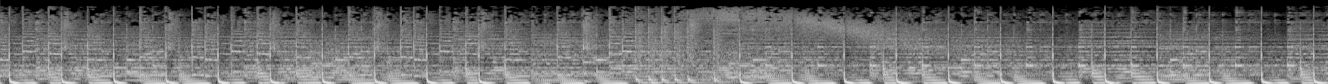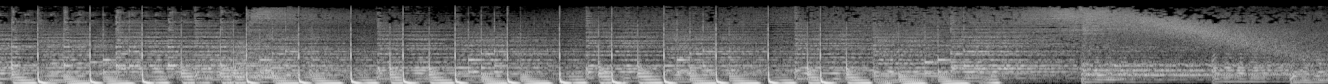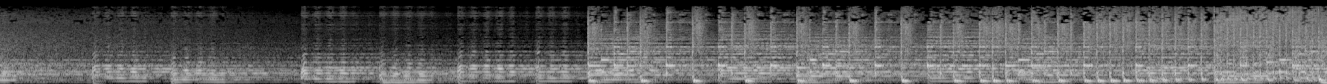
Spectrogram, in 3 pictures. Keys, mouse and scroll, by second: 0.1-1.5 scroll up 1, 1.5-3.1 drag, 3.1 shift+a, 3.9 r, 4.9 click, 5.2 scroll down 3, 5.3-6.1 middle drag, 6.1 click, 6.4-6.9 scroll down 4, 6.9 s, 10.6 click, 13.2 click, 13.7 s, 16.4-18.1 drag, 18.1 r, 19.0 g, 19.4 middle click, 20.4 s, 20.8 middle click, 21.1 click, 21.6 middle click, 21.6 KP_0, 22.3-22.9 scroll up 2, 24.7-26.4 drag, 26.4 KP_7, 26.9 shift+d, 27.4 r, 27.9 g, 29.8 scroll down 3, 29.9-30.7 middle drag, 30.7 click, 30.9-31.2 scroll down 2, 31.2 click, 32.5-33.0 scroll up 3, 35.3 scroll up 3, 35.6 click, 36.0 KP_7, 36.5 shift+d, 37.2 alt+g, 37.3 alt+r, 37.6 middle click, 37.8 click.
